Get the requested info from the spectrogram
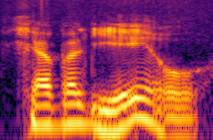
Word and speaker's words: cavaliero: Och han hade sjungit en sång som heter När jag var någon cavaliero. Alltså inte med B utan V. B uttalas som V alltså. Cavaliero.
